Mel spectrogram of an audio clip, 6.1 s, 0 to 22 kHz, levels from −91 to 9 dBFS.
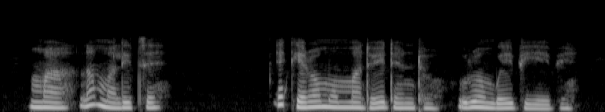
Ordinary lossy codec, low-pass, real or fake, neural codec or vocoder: none; 5.4 kHz; real; none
